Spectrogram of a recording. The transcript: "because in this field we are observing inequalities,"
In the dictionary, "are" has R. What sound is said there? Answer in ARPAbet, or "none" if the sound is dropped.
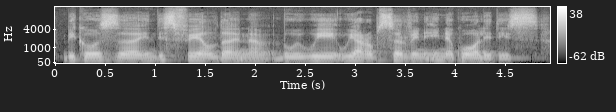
R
